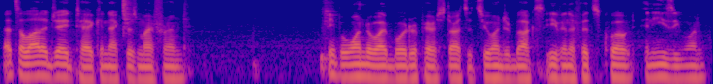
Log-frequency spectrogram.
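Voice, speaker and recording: A man's voice: low-pitched, flat delivery, brisk, a little mellow, slight background noise. A man who owns a repair shop, chatting casually to a live stream while he works on a board. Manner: casual, chatty, talks to chat while working.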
